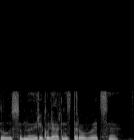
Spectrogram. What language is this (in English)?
Russian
